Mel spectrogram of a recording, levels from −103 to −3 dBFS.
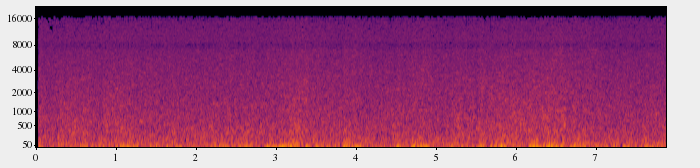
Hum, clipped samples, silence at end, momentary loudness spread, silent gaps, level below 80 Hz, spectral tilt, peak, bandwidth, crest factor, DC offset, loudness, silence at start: none; under 0.1%; 0 s; 3 LU; none; -48 dBFS; -3.5 dB/octave; -26 dBFS; 16.5 kHz; 16 dB; under 0.1%; -44 LUFS; 0 s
